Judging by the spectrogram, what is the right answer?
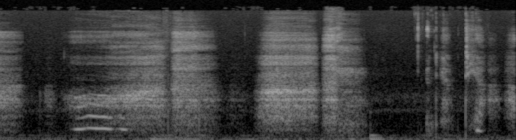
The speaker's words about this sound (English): Breathe right next to my ear like that, babe.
